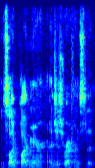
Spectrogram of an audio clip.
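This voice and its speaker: Gravelly-voiced man rambling casually. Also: mid-range voice, very animated, fast talker. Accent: Californian with slight Southwest tinge. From California. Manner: rambling, lots of fillers and swearing. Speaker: podcast co-host. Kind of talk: casual chat.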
